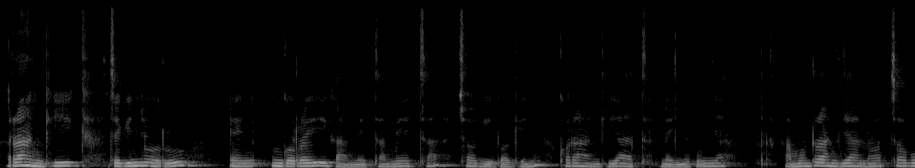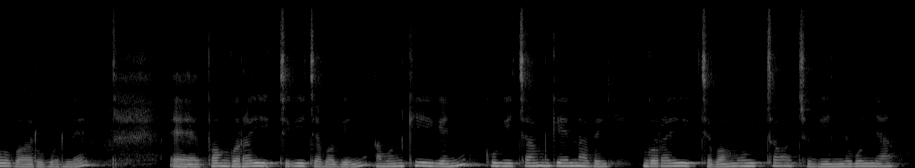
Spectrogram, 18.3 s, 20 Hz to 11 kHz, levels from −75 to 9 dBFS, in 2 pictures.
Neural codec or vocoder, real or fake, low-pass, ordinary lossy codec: vocoder, 22.05 kHz, 80 mel bands, WaveNeXt; fake; none; none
